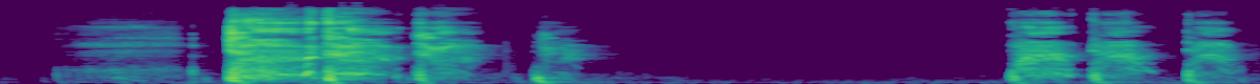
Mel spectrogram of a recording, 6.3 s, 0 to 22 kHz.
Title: # 149 tonight's coughing attack, luv u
